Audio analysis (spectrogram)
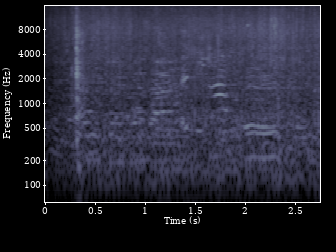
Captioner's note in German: Stimmengewirr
